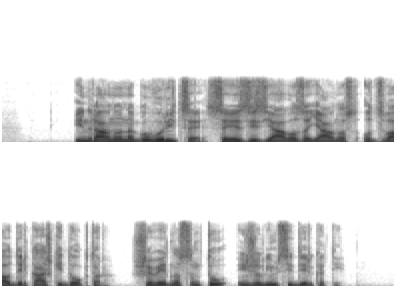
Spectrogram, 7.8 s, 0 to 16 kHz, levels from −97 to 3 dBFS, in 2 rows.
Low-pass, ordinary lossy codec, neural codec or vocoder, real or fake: 7.2 kHz; none; none; real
